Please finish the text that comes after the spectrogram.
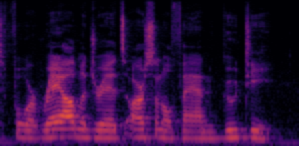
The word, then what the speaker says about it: Guti: Guti. No, it's a hard G.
